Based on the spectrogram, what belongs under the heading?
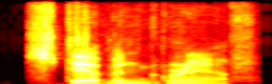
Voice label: "stevengraph", American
